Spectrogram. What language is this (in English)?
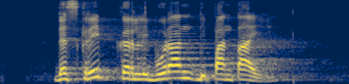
Sundanese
